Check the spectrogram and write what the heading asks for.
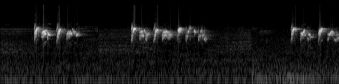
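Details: Female red-whiskered bulbul urging on the male with a dense run of bouncing chirp phrases in three groups, each note quick and bright, faint low hum beneath.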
